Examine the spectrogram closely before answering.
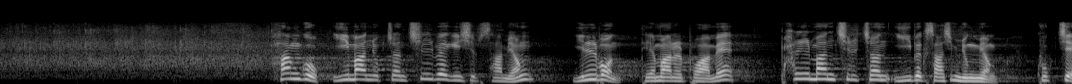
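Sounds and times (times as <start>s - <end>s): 
audience applause: 0.0s - 2.9s
speech: 2.8s - 10.7s.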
